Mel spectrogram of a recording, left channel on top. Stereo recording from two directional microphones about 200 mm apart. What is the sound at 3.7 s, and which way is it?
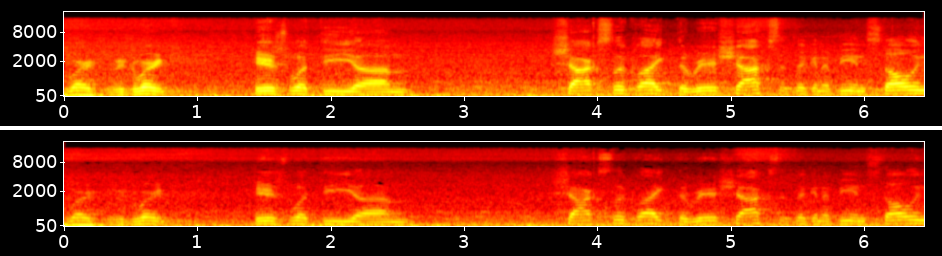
Speech, 15° left (ahead or behind).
